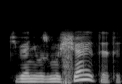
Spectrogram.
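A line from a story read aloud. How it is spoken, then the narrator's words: Quiet. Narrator (Russian): тихо сказала Наташа Липочке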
